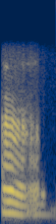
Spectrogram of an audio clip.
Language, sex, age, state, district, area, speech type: Malayalam, female, 60+, Kerala, Palakkad, rural, conversation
